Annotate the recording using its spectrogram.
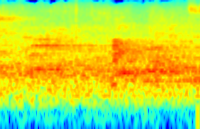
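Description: A dog barks once, briefly, about a second in, over people talking in the background.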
